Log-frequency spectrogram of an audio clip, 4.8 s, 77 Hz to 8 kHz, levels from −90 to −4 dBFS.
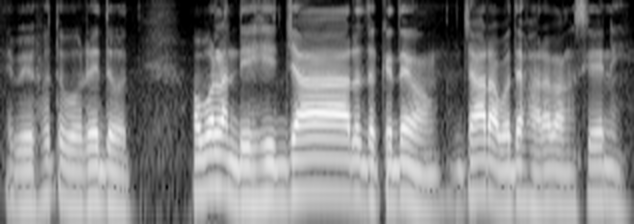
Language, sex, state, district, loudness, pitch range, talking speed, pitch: Chakma, male, Tripura, Unakoti, -15 LUFS, 120-140 Hz, 150 wpm, 130 Hz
